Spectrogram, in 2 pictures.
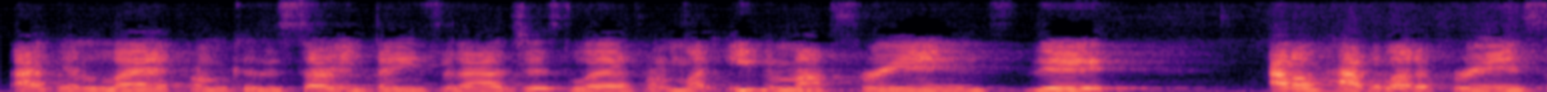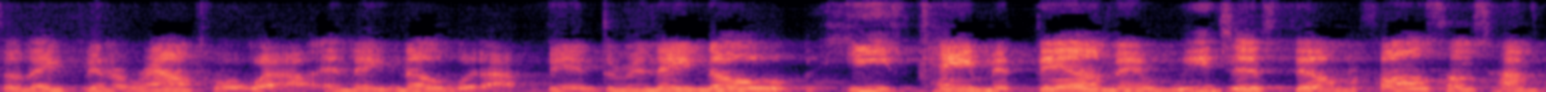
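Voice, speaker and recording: A woman's voice: low-pitched, steady tone, a little fast, pushed and bright, a little hiss or hum. A woman guest on a podcast telling her personal story frankly, acting out the voices of the people in it. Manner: frank, acts out quoted dialogue while recounting. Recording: roomy, distant mic.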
